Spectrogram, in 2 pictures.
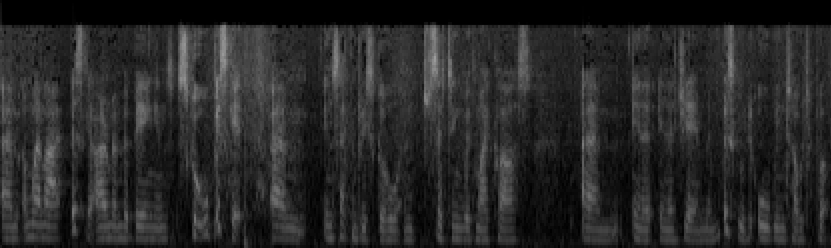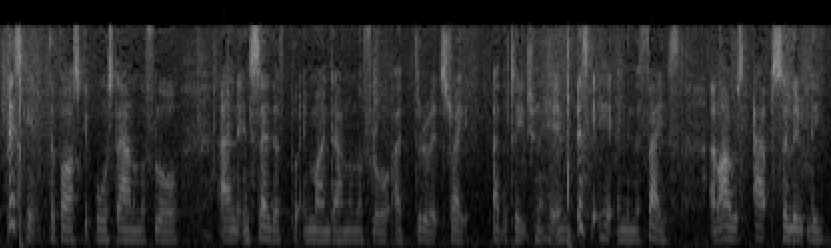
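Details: Adult woman with Tourette syndrome, tics beginning around age six, diagnosed in adulthood, with involuntary vocal tics, mainly the word 'biscuit', plus motor tics; vocal tics (Tourette syndrome).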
